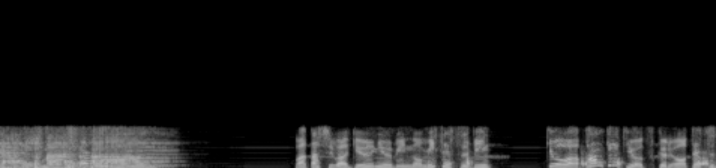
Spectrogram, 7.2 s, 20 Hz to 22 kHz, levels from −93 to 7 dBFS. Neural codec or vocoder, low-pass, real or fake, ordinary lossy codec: vocoder, 22.05 kHz, 80 mel bands, HiFi-GAN; 5.4 kHz; fake; none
